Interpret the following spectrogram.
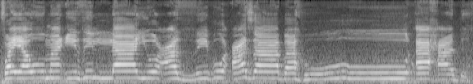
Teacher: زال کو ہم لام کے ساتھ ملا کے پڑھیں گے کیونکہ لام مشدد ہے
